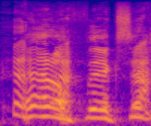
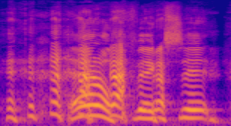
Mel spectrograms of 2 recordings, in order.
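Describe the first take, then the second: First: High, loud laughing repeat; laughing high stoner voice. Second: High, loud, slow laughing voice; laughing high stoner voice. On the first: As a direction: laugh through it, giddy and loud. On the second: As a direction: cackle it out like a giddy stoner. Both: Retold or imitated. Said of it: "I'm like".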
